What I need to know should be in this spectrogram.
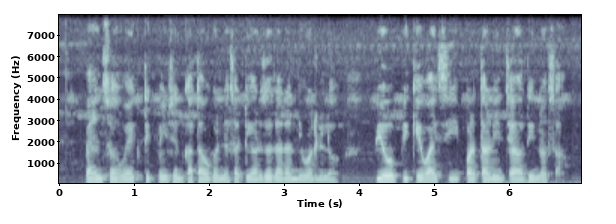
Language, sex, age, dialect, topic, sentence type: Marathi, male, 18-24, Southern Konkan, banking, statement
